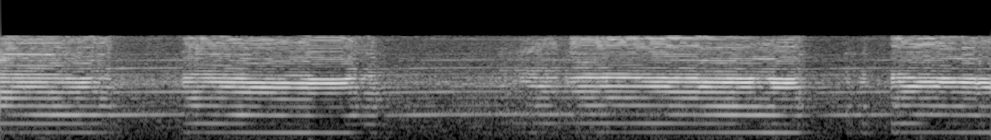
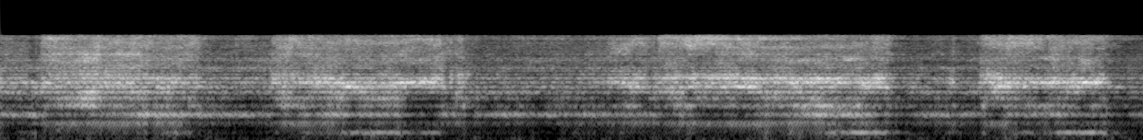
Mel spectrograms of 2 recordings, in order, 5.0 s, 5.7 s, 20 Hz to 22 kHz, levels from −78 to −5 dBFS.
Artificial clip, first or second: second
